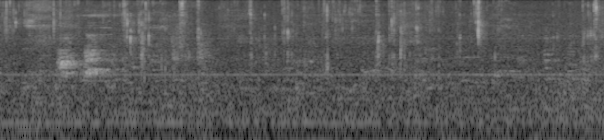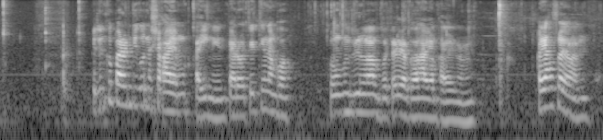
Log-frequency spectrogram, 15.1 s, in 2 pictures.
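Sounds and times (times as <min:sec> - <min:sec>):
chewing and biting chicken: 0:00.0 - 0:06.4.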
